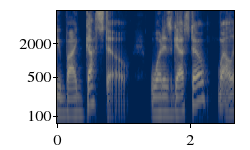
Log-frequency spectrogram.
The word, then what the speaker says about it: Gusto: What is Gusto? Well, it rhymes with musto or rusto, as in let's do it once more with Gusto.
